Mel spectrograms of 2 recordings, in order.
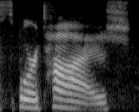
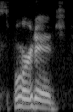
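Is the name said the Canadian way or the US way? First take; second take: Canadian; US. First: The name is said the Canadian way. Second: The name is said the usual US way.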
